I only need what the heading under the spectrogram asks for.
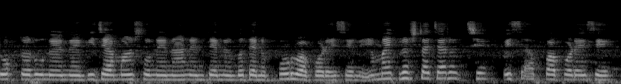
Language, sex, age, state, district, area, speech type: Gujarati, female, 60+, Gujarat, Junagadh, rural, spontaneous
